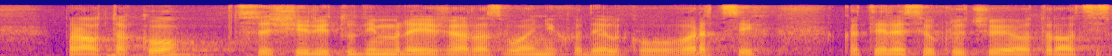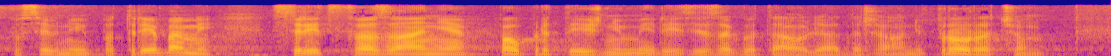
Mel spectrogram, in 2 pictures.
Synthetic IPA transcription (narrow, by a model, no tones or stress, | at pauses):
pɾawt̪akoːsɛʃiːɾit̪uːd̪imɾeːʒaɾazʋoːjnixɔd̪eːlkɔwɔʋəɾt̪six | kat̪eːɾɛsɛuklʲut͡ʃujɛjɔɔt̪ɾɔːt̪sispɔseːbnimipɔt̪ɾeːbamisɾeːt̪st̪ʋazaːnjɛpawpɾɛt̪eːʒnimeːɾizizaɡɔt̪aːwljad̪əɾʒawnipɾoɾat͡ʃun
